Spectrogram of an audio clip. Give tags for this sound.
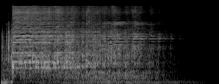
bowl dog dogs food MUS152 pouring tin

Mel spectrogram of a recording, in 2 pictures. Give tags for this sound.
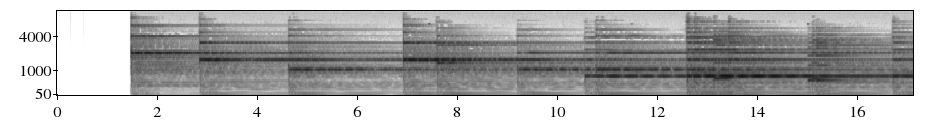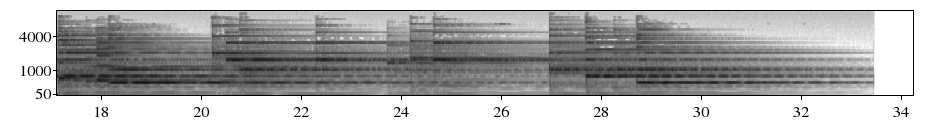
creepy drama dramatic flourish gothic haunted phantom piano sinister specter spooky unsettling

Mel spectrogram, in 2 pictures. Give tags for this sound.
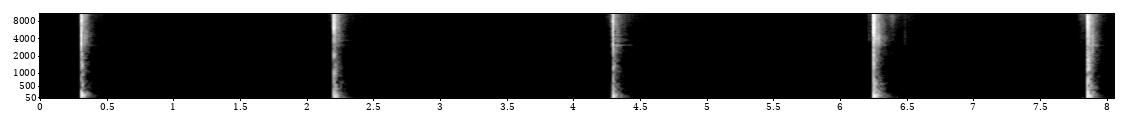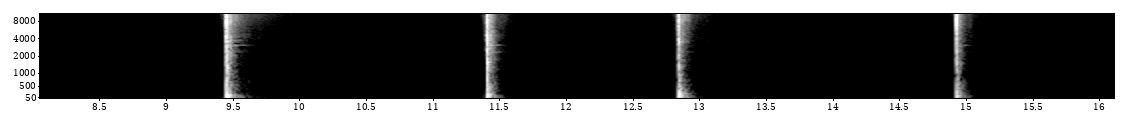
Panska CZ Volleyball Pansk Sport Czech Hands Bump

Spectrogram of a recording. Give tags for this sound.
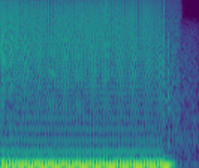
bass-drum distortion gnp hardcore kick-drum

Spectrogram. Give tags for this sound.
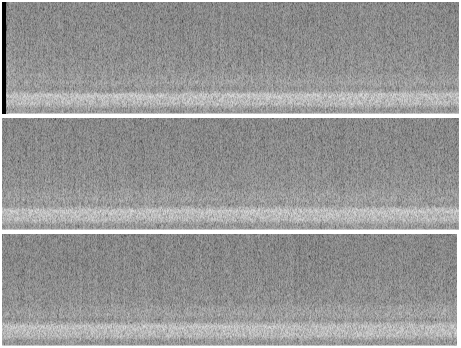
noise atmosphere phone interference ambient frequency distorsion background-sound effect

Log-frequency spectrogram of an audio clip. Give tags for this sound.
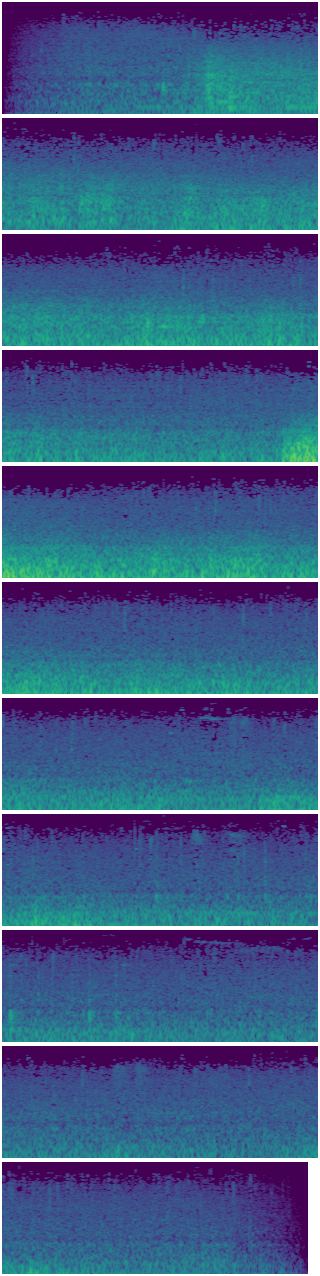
rain birds dripping churping distant

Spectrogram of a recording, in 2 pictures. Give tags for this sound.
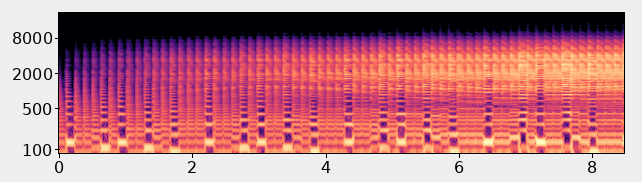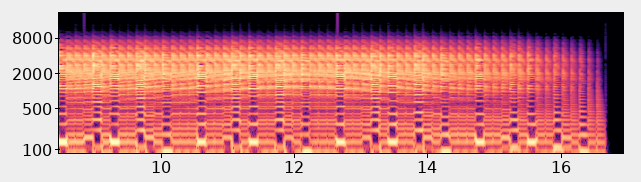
acid loop bass cyberpunk

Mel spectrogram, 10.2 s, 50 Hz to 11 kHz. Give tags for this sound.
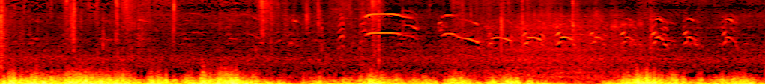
alvsjo arstaberg field-recording seagulls sony-pcm-d50 sweden train wikiGong wind

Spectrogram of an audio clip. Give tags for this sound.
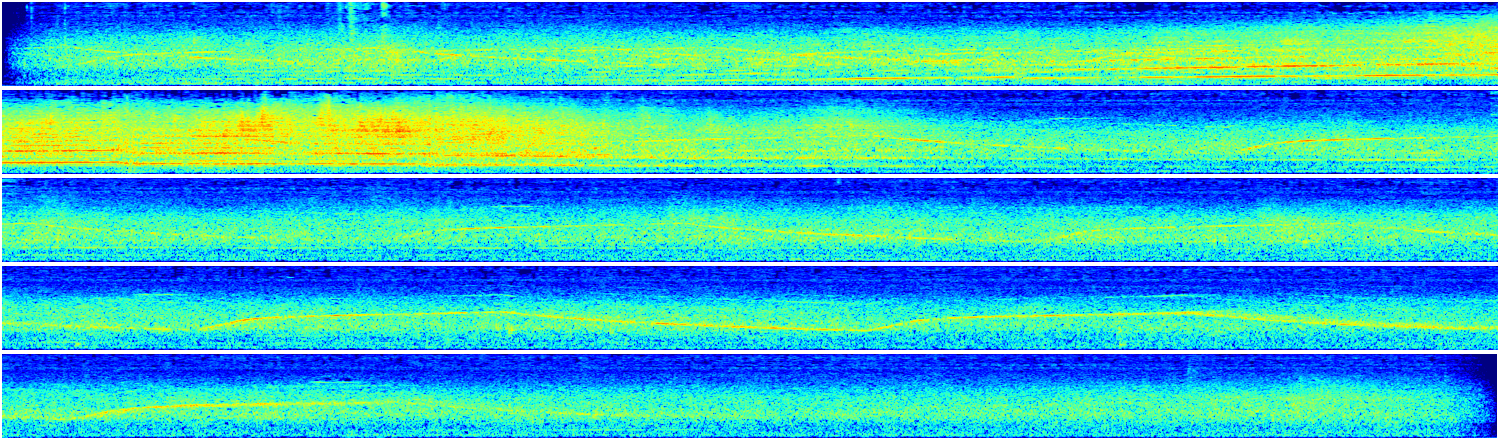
car chase cops engine-revving high-speed-chase police rev speeding sports-car

